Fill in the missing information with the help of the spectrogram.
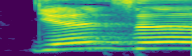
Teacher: Harus sade, harus disamar dengungkan. Samarkan ke huruf mim ya, disamarkannya bukan ke huruf ba tapi ke huruf mim. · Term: iklab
